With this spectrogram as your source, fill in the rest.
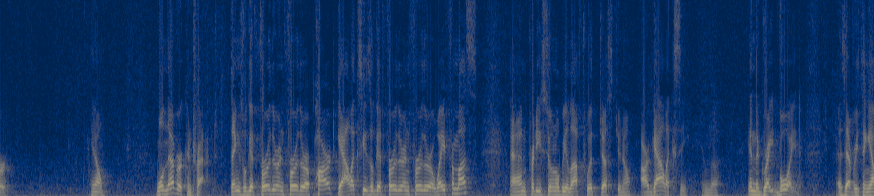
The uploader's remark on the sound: Live Class Lecture.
